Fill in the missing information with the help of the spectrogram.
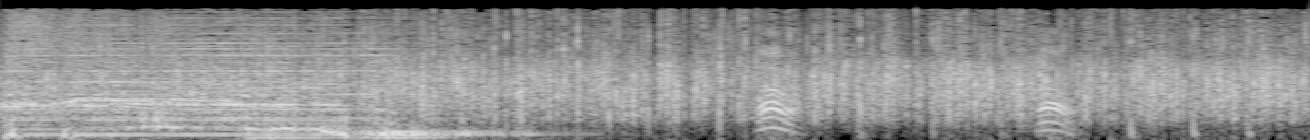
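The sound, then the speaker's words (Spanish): A crowd applauds steadily for people who kept to the perimeter lockdown closures, a loud, dense wash of clapping that lasts the whole stretch, with a low voice at the start and a couple of brief rising cheers or whoops mixed in. “Un aplauso para ellos, bravo.”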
